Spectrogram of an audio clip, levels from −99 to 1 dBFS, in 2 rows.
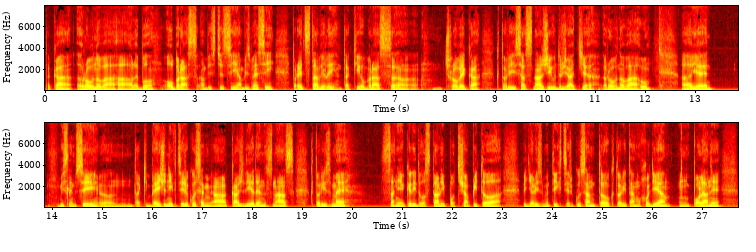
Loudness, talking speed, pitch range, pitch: -22 LUFS, 105 wpm, 80-85 Hz, 80 Hz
